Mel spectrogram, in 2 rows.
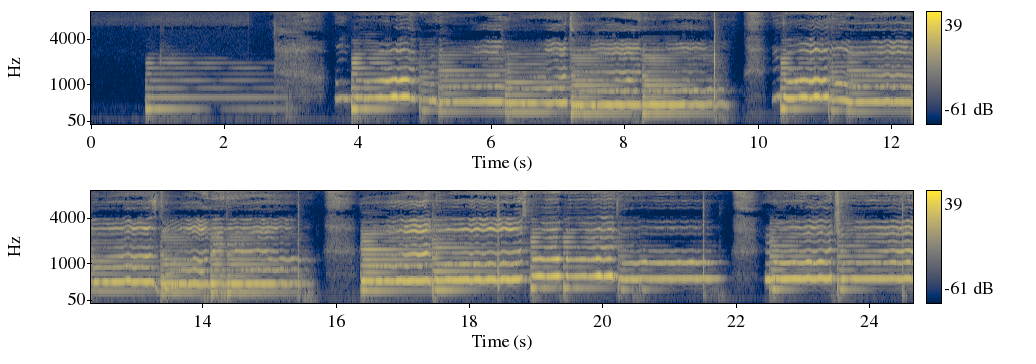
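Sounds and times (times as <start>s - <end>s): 
tenor singing: 3.7s - 9.6s, 10.2s - 15.7s, 16.4s - 24.6s.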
